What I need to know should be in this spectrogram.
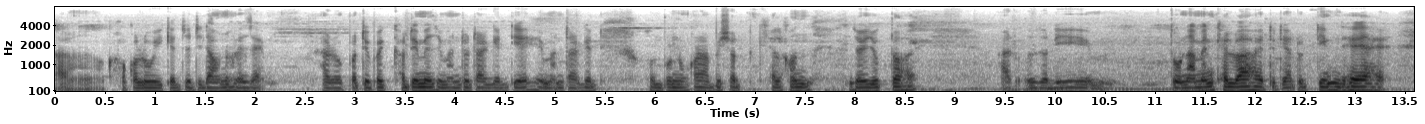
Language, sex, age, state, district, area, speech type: Assamese, male, 18-30, Assam, Lakhimpur, urban, spontaneous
